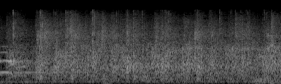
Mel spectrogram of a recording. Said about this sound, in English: Clap if you care about Hillary's view of what happened. Clap now if you don't care.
